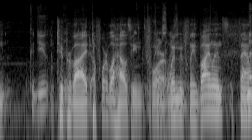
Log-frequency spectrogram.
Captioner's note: speaking FRENCH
